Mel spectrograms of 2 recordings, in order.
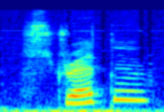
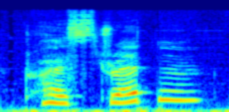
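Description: First: Croaked question, pitched higher; shocked higher croak. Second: Croaking. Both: A narrator's reading. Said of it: "krächzte er".

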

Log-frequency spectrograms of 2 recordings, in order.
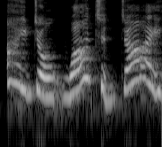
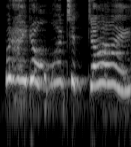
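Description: First: High, loud wailing lament; tearful moan. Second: Very high, loud crying protest; wailing scream. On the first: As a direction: moan it as a piglet in tears. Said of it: "he moaned". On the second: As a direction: scream through tears as a piglet. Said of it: "screamed Wilbur". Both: A narrator's reading.

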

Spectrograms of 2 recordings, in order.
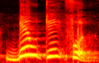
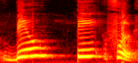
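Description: First: Said in the usual way. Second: beautiful said slowly, syllable by syllable, pitched up; split into syllables. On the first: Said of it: "beautiful को अगर मुझे break करना है". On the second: Shown as a demonstration. Teacher demonstrating syllable division to students, slow and higher. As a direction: break beautiful into its beats, slow and high. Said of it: "syllable division इसको कहते हैं".

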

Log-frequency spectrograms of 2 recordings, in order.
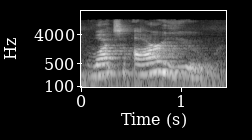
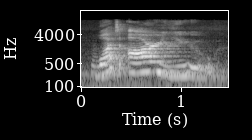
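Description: First: Slow, slightly louder creature voice; a touch of the booming creature; creature asking again. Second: Slow, loud monster roar; slow booming creature voice; frightening deep roar. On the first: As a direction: repeat the question like a patient giant. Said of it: "it asked again". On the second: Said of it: "a frightening, deep voice roared". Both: Acted.

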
